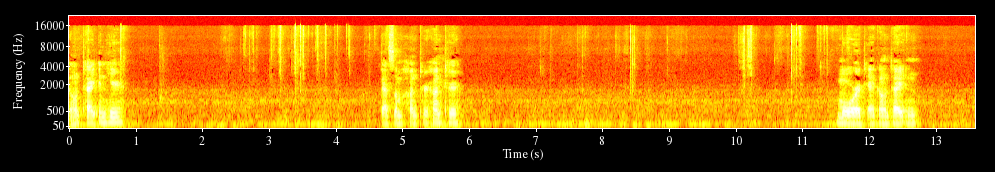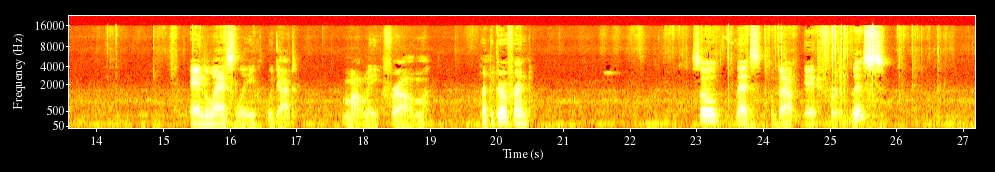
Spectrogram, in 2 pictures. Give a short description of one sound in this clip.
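Trading cards in plastic sleeves rustle and slide in hands.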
